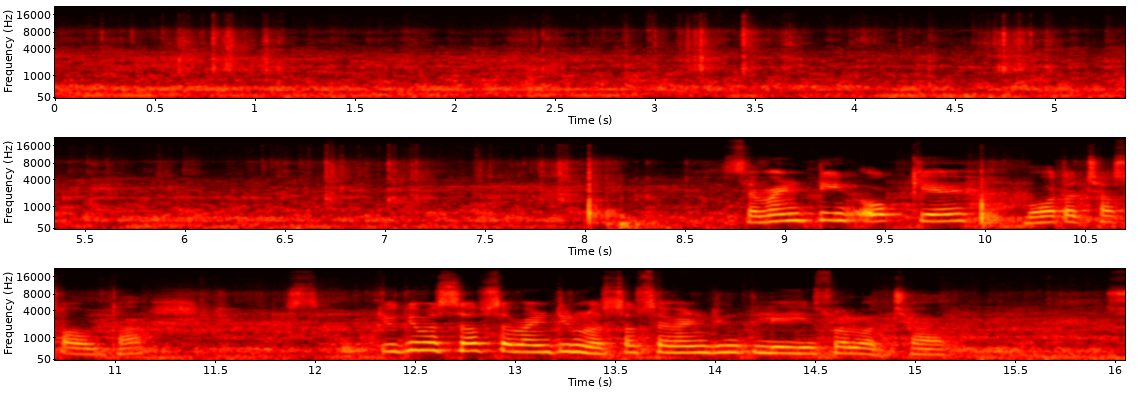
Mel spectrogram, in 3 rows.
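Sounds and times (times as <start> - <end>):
fan humming: 0.0 - 16.0
speed cube clicking: 0.1 - 1.5, 2.3 - 8.2.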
